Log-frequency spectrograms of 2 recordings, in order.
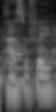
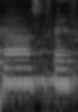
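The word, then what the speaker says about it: Pasiphaë: Is that how you pronounce her name? – Pasiphae. Pasiphae from Greece.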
